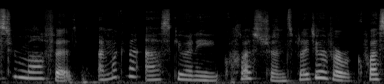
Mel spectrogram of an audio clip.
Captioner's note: speaking French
